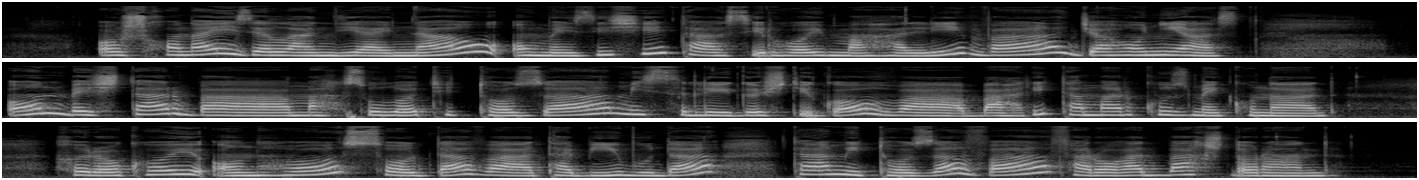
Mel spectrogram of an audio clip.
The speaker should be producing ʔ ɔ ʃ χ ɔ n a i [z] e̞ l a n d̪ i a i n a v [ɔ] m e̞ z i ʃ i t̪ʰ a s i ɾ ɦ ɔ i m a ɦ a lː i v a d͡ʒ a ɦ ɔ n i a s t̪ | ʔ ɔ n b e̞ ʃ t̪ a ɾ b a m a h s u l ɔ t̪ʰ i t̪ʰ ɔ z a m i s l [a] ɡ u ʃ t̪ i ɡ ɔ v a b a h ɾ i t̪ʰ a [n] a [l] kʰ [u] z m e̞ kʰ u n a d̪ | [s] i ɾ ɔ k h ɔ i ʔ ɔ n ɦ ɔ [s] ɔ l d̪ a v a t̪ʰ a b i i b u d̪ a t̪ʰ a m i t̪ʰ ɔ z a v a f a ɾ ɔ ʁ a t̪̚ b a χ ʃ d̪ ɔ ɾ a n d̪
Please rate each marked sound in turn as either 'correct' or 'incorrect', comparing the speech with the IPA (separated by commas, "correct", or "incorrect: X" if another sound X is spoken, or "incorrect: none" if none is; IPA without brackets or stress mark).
correct, correct, incorrect: i, incorrect: m, incorrect: ɾ, correct, incorrect: χ, correct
